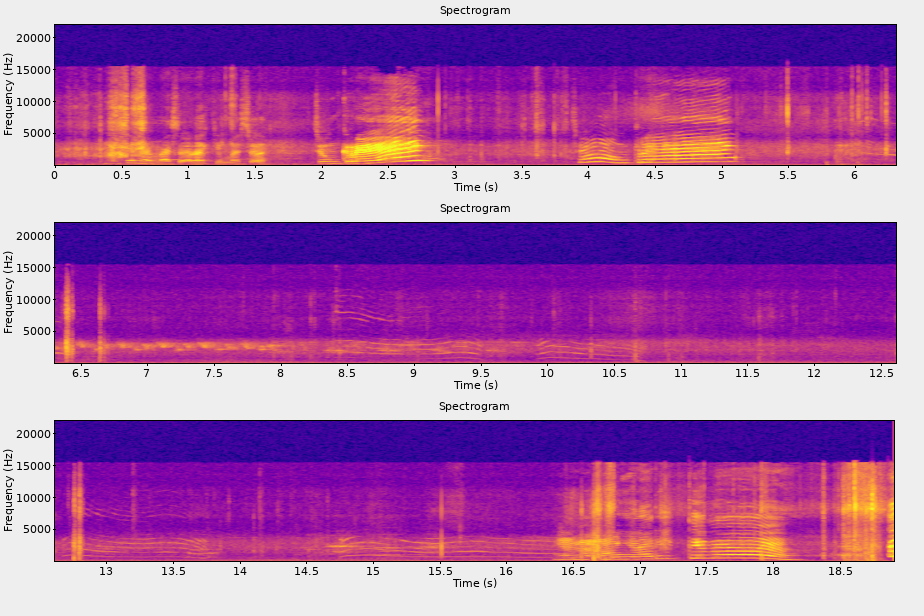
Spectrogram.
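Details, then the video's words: Baby kittens looking for and calling their mother with meows: several high, arching harmonic mews in bursts, some rising and falling, separated by quieter stretches with a steady low hum underneath. "Cute baby kittens looks for and calls its mother by meowing"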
